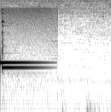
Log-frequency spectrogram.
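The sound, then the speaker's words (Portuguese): A single electronic doorbell chime rings out as a technician arrives at a lady's residence, a bright sustained tone with a clear onset that holds for about a second and then cuts off, leaving faint low rumbling behind. “O técnico chega à residência da senhora e toca à porta.”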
